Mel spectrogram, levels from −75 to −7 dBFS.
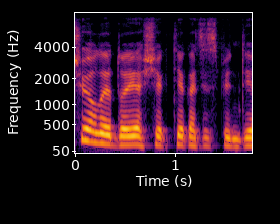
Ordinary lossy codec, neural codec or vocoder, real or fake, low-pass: Opus, 64 kbps; none; real; 7.2 kHz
